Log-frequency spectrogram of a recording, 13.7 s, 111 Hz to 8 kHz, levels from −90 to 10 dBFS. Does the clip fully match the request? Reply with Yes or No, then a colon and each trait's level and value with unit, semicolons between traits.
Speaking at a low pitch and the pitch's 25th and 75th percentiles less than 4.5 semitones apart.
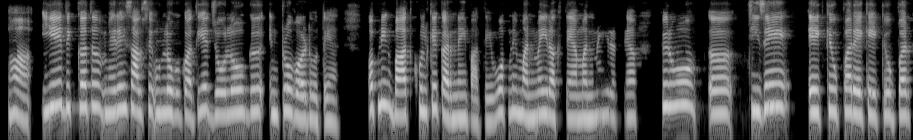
No: high, 245 Hz; average, 3.3 semitones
